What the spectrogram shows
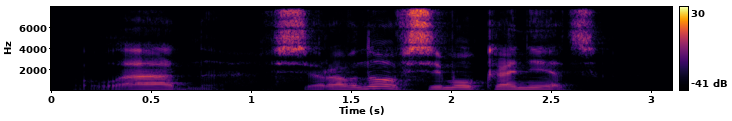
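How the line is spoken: Weary teenager. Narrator (Russian): устало сказал подросток

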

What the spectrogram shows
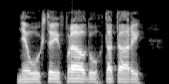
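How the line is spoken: Muttered. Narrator (Russian): пробормотал боярин

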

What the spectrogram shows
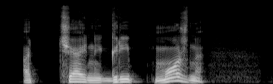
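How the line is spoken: Timid question. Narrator (Russian): робко спросил Кацман

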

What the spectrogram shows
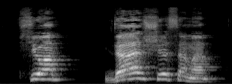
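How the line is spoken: Calm, confident. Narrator (Russian): спокойным, уверенным тоном сказал парень

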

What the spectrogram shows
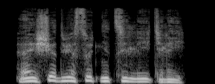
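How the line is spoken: Sad weary sigh. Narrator (Russian): грустно и устало вздохнул Андрюха

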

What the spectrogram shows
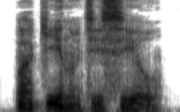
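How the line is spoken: Barely audible rustling whisper. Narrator (Russian): прошелестел едва слышно элементаль

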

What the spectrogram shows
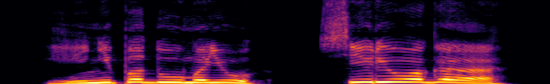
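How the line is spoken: Sudden yell. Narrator (Russian): Вдруг завопила она

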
